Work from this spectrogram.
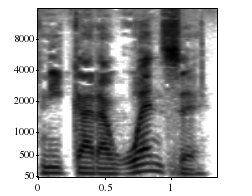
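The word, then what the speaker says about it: nicaragüense: may have noticed is the symbol on you in nekarawense when followed by another vowel like in is pronounced like in gwen so let's try saying nicaraguan again it is nicaraguense very good going back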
